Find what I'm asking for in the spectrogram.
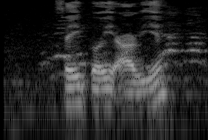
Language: Loarki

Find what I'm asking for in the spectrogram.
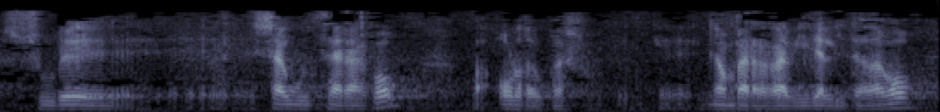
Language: Basque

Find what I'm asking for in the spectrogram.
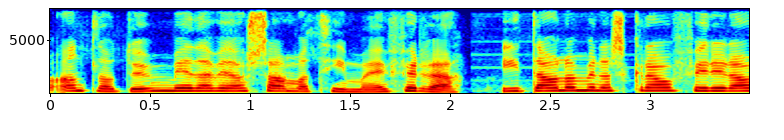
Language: Icelandic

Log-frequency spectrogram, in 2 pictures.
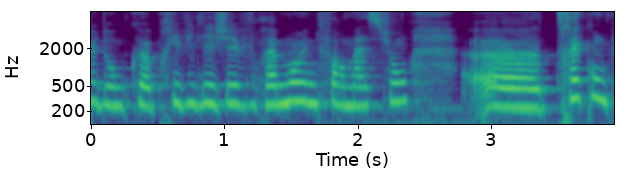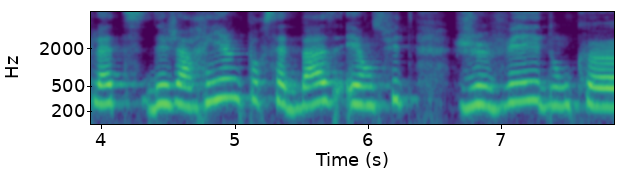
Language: French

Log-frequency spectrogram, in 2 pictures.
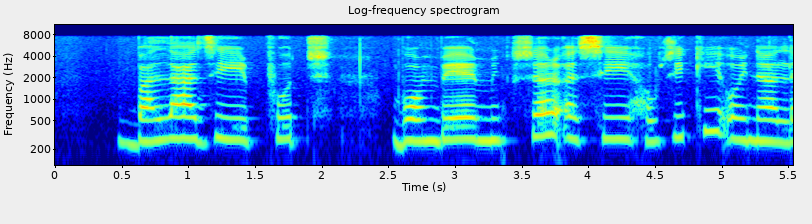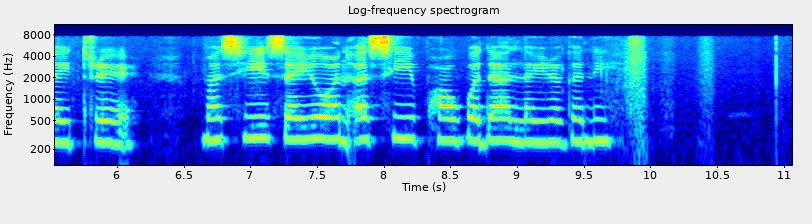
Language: Manipuri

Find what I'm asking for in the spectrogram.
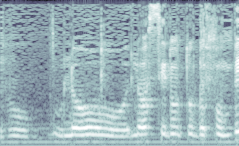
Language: Hebrew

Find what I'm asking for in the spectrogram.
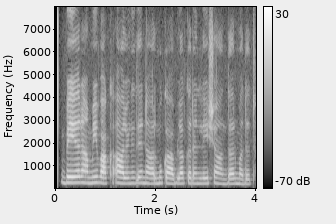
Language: Punjabi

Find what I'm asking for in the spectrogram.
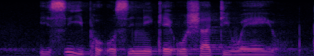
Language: Zulu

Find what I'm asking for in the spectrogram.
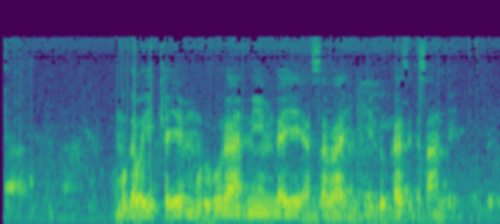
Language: Kinyarwanda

